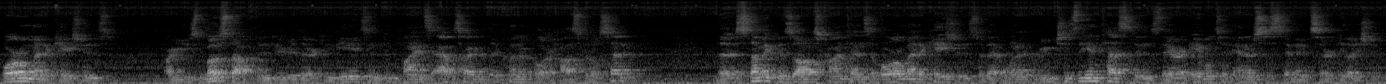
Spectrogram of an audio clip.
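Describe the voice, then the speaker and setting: A man with a slightly low voice delivers a scripted lesson in a formal, instructional way. He sounds far from the microphone in a very echoey space, with clear background noise. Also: fairly quick. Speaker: lesson presenter quizzing a partner. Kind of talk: scripted educational presentation, read out. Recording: very echoey, distant mic, noisy background.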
